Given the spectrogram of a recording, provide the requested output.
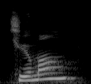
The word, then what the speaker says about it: Kumong: Kumong is how you pronounce their name and they were very gracious in giving me permission to react to their videos.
